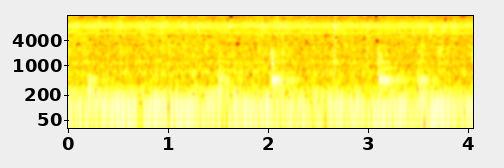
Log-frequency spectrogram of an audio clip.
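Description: Sliced onions sizzling in oil in a metal karahi as they turn brown, stirred with a wooden spoon that scrapes and knocks against the pan a few times.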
